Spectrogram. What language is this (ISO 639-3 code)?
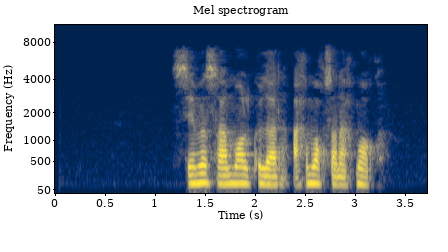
uzb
